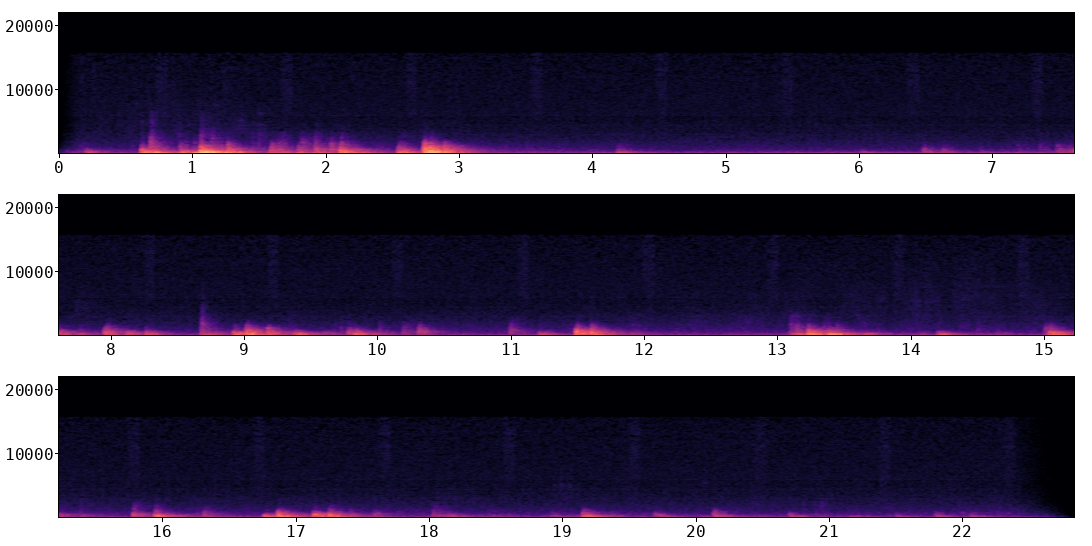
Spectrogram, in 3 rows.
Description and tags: Strange sound of the chimney getting cleaned from within my flat.
Recorded with Zoom H2. Edited with Audacity.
